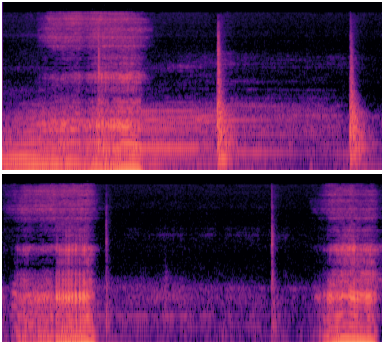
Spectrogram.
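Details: Korean man sleeping in a car on a snowy day: three loud, low, rattling snores about four seconds apart, with quiet pauses and faint background noise.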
